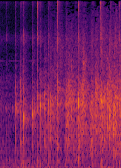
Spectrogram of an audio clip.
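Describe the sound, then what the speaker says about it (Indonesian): A small studio audience claps for a comedy quiz show, a scattered patter of hands that builds into steadier applause over a couple of seconds. "Terima kasih tepuk tangannya."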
